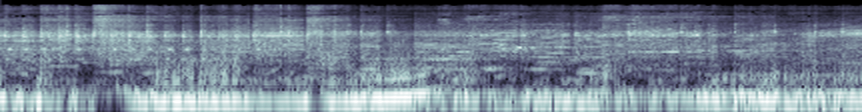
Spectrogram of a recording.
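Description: Loud music with a heavy, booming bass and guitar, played through a truck-mounted 'horeg' speaker stack.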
